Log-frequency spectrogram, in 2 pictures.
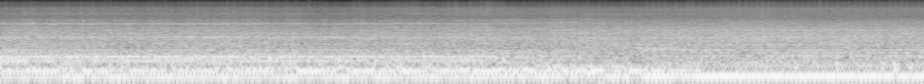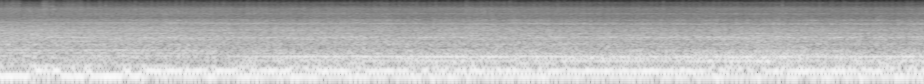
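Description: Snow whooshes and sprays out of a snow blower chute.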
